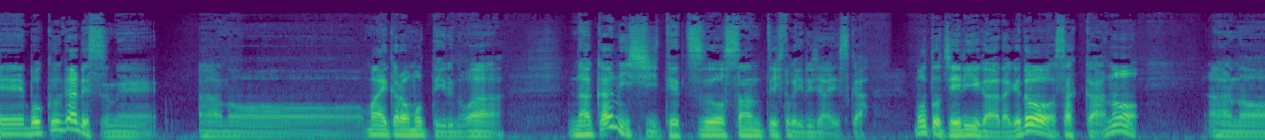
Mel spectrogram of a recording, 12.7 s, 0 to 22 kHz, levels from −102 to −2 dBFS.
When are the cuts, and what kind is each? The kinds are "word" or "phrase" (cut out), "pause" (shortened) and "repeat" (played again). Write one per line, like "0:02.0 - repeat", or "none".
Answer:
none

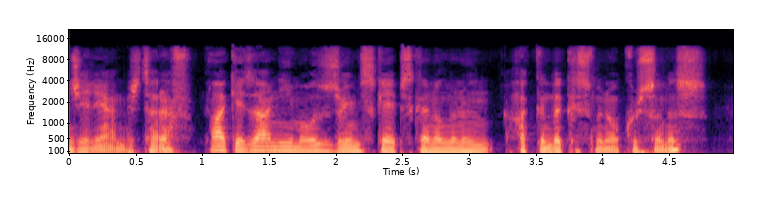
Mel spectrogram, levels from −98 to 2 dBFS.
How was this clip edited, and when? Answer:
0:01.0 - pause

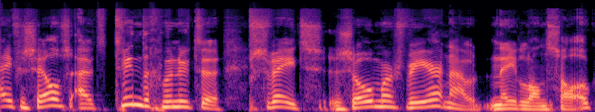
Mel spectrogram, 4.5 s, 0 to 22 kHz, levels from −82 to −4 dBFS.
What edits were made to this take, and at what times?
0:01.9 - phrase

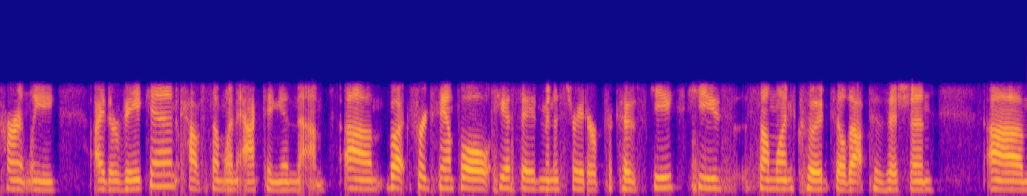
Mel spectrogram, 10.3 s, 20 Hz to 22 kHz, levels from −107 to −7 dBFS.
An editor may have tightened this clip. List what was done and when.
0:01.8 - word
0:03.3 - pause
0:04.9 - word
0:06.8 - pause
0:07.9 - word
0:08.3 - word

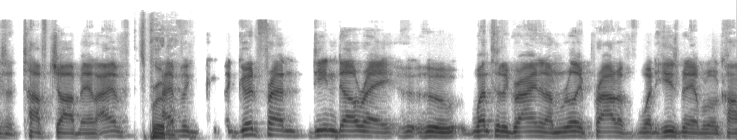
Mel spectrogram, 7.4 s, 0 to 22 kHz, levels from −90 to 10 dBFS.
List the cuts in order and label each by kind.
0:01.3 - pause

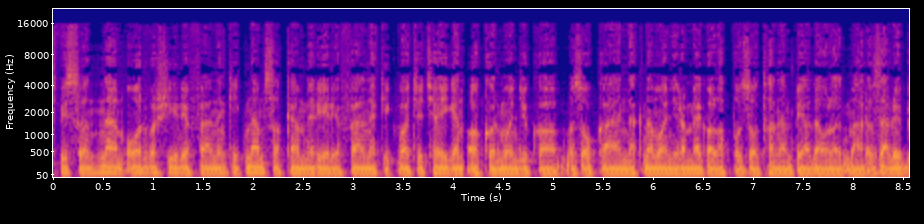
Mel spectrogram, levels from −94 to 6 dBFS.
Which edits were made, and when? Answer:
0:04.1 - word

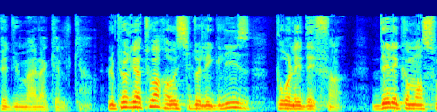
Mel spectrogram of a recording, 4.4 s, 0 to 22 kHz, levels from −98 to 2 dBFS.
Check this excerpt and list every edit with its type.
0:01.0 - pause
0:01.9 - phrase

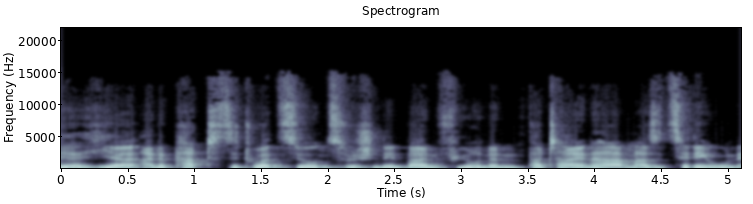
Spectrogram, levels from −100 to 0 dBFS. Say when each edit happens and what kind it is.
none

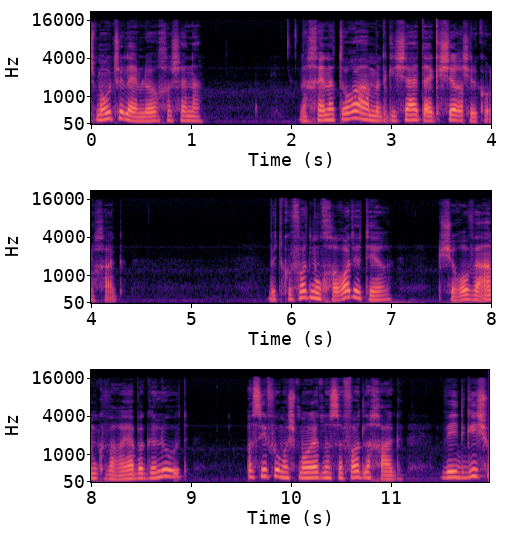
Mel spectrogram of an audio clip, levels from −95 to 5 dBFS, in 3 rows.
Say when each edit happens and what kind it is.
0:03.7 - word

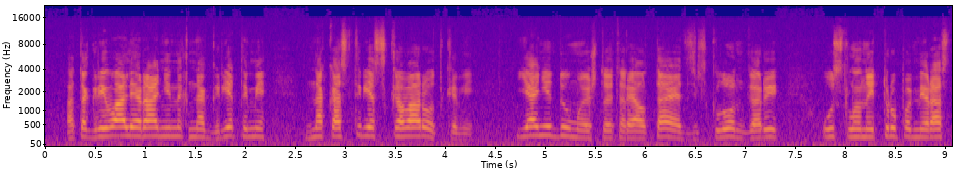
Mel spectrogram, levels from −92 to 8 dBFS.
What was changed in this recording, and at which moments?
0:01.4 - word
0:05.8 - word
0:06.5 - word

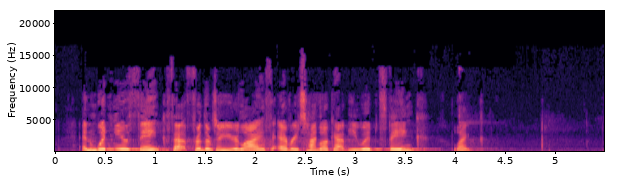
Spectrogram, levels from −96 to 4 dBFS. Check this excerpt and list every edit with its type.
0:01.6 - word
0:02.6 - word
0:02.9 - word
0:03.8 - pause

